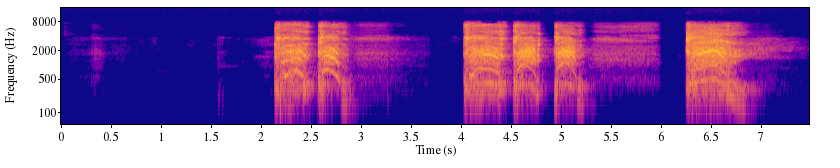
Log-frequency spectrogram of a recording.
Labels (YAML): expert_labels:
- quality: ok
  cough_type: dry
  dyspnea: false
  wheezing: false
  stridor: false
  choking: false
  congestion: false
  nothing: true
  diagnosis: COVID-19
  severity: mild
age: 28
gender: male
respiratory_condition: true
fever_muscle_pain: false
status: COVID-19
